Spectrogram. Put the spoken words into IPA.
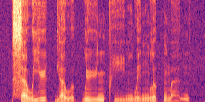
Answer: sɐ˨w jyː˥k̚jɐ˨˩wʊ˨˥k̚lyː˧n pʰiː˨˧ŋwɪ˧ŋlʊ˥k̚ mɐ˨˩n

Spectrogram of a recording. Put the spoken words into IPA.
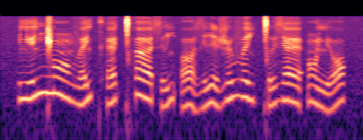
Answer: lʲɛ˧˥lʲŋ͡ǁɔ̃ː˥˧ vɛ˩˥lʲkʰɛ˩˥ ǀʰɜː˥˧sɨ˩˥ʎʔʌː˩˧˩ ziː˩˧˩ʐɨ˧˥vɛ˥˧ʎ ǀɨ˩˥zɛː˥˧ʔɔ̃˥˧ lʲɔ˩˥

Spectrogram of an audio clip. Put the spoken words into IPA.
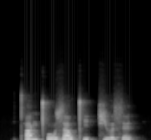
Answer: t̪ʰa˧ŋt̪ʰo˨˦za˧w t̪ʰi˦˥k̚t͡ɕɨ˧ə̯sɛ˨˩t̚

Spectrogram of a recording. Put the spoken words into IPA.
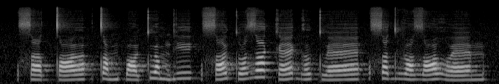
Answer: sˤi˩dtˤʌ˩˧ | tˤɪ˧˩˧mpɑ˩tʷɑ˥˨mɡɪ˥ | sˤɛ˩˥tʷɪ˩˥zˤi˥ kæ˩˥ɡʌ˩˥tʷæ˩˧ | sˤɪ˥dvə˧˩˧zˤɑ˩˥ʁʷæ˩˧m

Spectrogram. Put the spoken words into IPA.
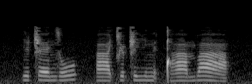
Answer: iʈ͡ʂɛːnzo | aːt͡ɕə˞ʈ͡ʂiː nɛ̰ɡ͡ǃaː mbaː

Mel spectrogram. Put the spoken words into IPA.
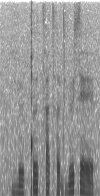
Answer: ɦø ǃə tʰatʰɐdʱø sɛ

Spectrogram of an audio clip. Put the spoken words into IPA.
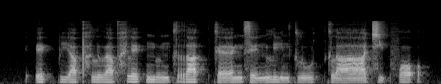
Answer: ʔe˦˥k̚pi˦˥a̯ pʰlɯ˦˥a̯pʰle˥˩k̚ ŋɯ˧ŋkra˥˩t̚ kɛː˦˥ŋse˦˥nli˧nkluː˦˥t̚ klaː˦˥t͡ɕi˦˥ʔ fɔ˥˩ʔ

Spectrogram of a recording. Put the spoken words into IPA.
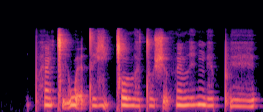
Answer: pʰɛ̃ǀḭwɛ̰t e̤ʑḭǀoðə̤ to̤ʃə̰θĩði̤ ŋe̤ pʼe̤

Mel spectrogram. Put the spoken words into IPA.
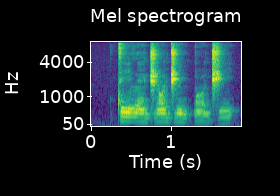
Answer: te˦ lɛ̃˧ d͡ʒɔ̃˦ d͡ʒĩ˦˨k͡pɔ̃˨˦ d͡ʒe˧

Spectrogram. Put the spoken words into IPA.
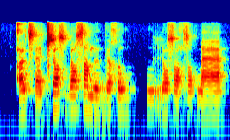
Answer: qʼu˨t͡sʼɐ˩ǀʰɵ˥sˤbɵ˦ sˤɐ˦mɵ˨bɵ˨χu˨ | u˩ru˨sˤo˩χzˤʉ˩ pwa˨

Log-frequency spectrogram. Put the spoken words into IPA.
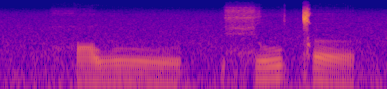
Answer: hɑwu | ɕuǀə

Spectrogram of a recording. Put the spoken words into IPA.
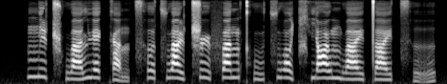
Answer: n̪i˥˩ʈ͡ʂʰwä˧˥lɥɛ˥˩ ka̰˨˩nt͡sʰɤ˥˧t͡swa˥˧ɪ̯ ʈ͡ʂɻ̩˥˩ fa˥nkʰu˧˥t͡swɔ˥˩t͡ɕʰjɑ˥ʊ̯ mwa˥ɪ̯t̪a˥ɪ̯t͡sʰɹ̩˨˩˦

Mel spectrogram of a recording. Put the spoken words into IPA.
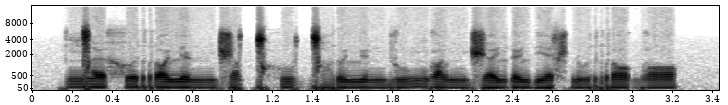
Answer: ŋ͡ǀɜxʊrɔlʲæɳ nd͡ʒɒǀʰuɡ͡ǀɒɾʊ lʲʊndu ŋɡɒlnd͡ʒɜlʲ ɾɒlʲɾʲæɬɳu rɔɡɔ

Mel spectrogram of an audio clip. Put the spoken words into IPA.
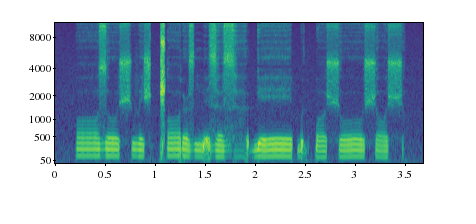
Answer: ɔːzoːʃβeʃǁɔ ɾə˞znḛzəz ɦə̰ɠeː ɓə̰k͡pɔʃoː ʃɔʃ

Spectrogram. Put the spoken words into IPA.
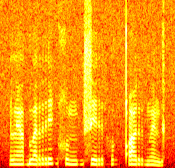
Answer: lɛ̃ɐ̯ɠuɐ̯riɡχʷe ŋɯɡsirhoɡ qʼurbɛ̃ɡ

